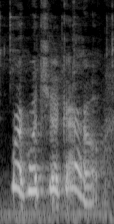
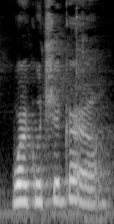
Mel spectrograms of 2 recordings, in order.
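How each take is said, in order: First: Much higher and softer plea; high coaxing repeat. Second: Said in the usual way. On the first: Acted. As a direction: coax them in a small high voice. Pleading with pupils, second take.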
